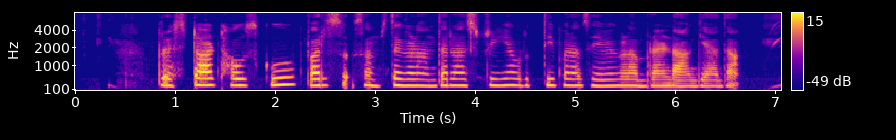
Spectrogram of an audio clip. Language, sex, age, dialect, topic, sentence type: Kannada, female, 31-35, Central, banking, statement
